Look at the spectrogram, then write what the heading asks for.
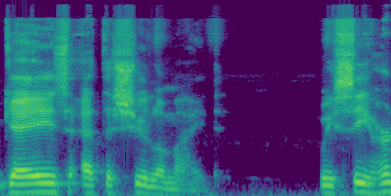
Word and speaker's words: Shulamite: notes from before know shulamite shalum Mite is actually how they would pronounce it shalum Mite you have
